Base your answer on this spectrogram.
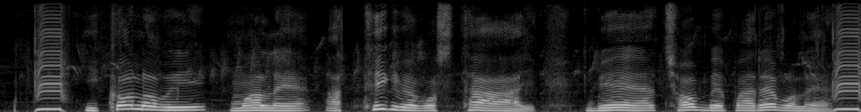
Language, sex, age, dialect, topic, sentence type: Bengali, male, 18-24, Jharkhandi, banking, statement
